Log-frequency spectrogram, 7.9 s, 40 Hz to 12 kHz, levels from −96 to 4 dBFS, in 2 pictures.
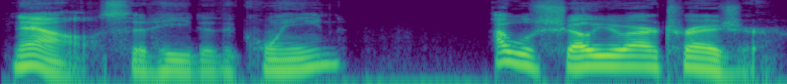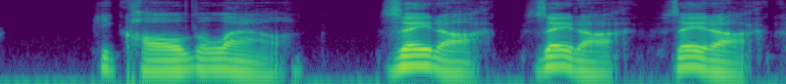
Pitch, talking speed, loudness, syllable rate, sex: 115 Hz, 135 wpm, -20 LUFS, 4.3 syllables/s, male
